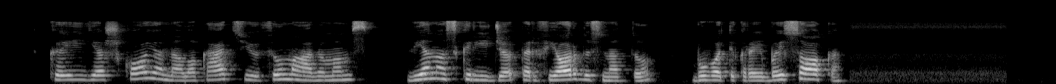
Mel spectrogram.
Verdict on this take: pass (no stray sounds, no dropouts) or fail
pass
